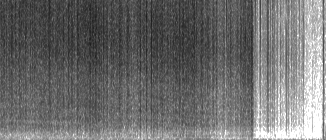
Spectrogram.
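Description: A long strip of thin white paper masking tape is held up, its end pinched and rubbed between the fingertips. A steady, bright, dense crinkling and rubbing rustle fills the first few seconds, then cuts off abruptly. Only faint rustles remain, with one last crisp crackle at the very end.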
